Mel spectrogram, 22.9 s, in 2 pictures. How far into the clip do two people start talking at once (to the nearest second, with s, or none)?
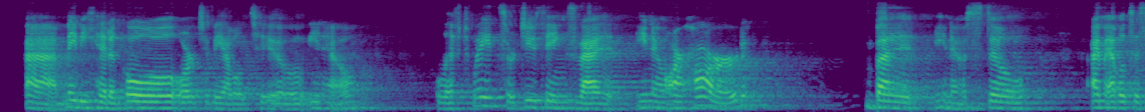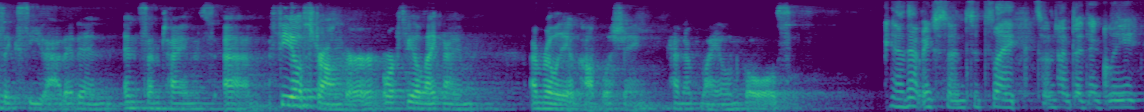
none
